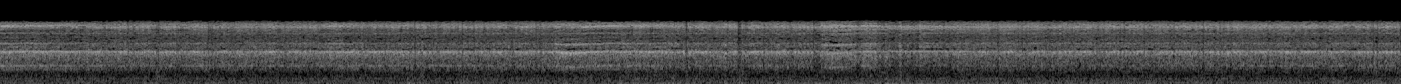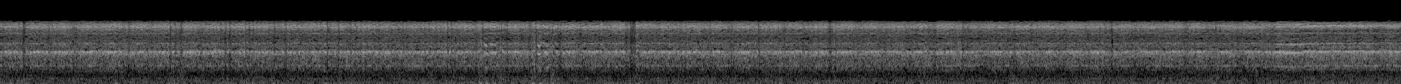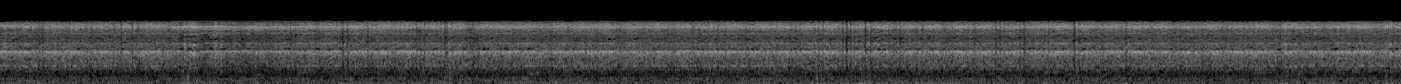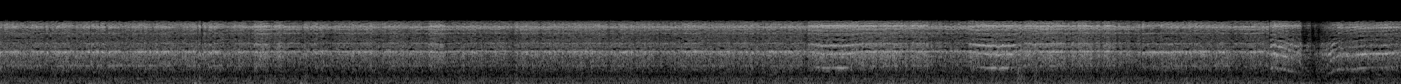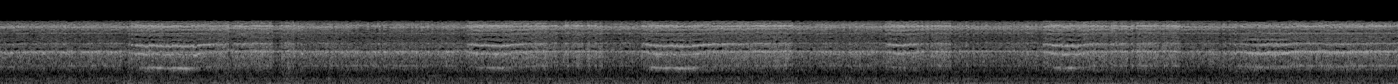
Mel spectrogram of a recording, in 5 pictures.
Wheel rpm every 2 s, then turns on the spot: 230, 230, 230, 230, 230, 230, 230, 230, 230, 230, 230, 230, 230, 230, 230, 230, 230, 230, 230, 240, 230, 230, 230, 230, 230, 230, 230, 170, 220, 230, 230, 230, 230, 230, 220.
none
